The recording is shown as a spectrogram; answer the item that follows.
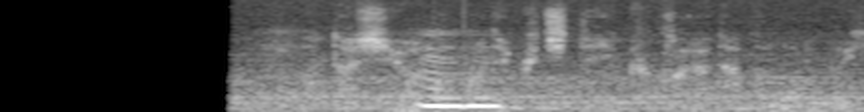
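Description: Dead silence for about a second, then a low, near-whispered voice speaking in Japanese, with one louder held syllable about two seconds in.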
